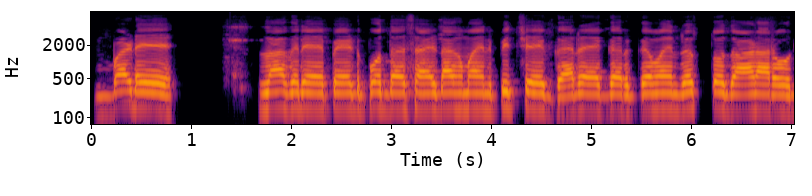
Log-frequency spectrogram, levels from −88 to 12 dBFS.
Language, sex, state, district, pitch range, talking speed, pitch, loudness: Marwari, male, Rajasthan, Churu, 135-140 Hz, 170 wpm, 140 Hz, -16 LUFS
